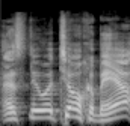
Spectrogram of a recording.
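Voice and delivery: put-on Australian accent. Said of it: "Do your Australian voice".

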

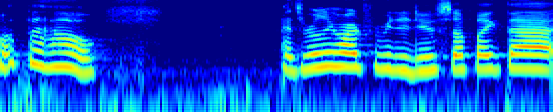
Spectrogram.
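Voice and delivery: tearing up, teary, choked-up voice. Telling listeners how last night went, tearing up. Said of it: "tearing up right now talking about it".

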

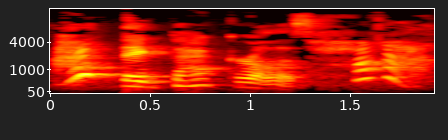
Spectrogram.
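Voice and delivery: put-on sing-song Valley Girl accent. Retelling a remark made from a stadium seat, in a Valley Girl accent. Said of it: "I totally said it in the Valley Girl accent".

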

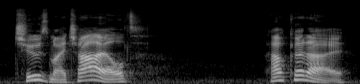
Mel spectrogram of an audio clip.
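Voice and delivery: desperate, agonised, high-pitched, very loud cry. Quoting a film scene as an impression: Sophie's Choice impression. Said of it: "Is that your impression of Sophie's Choice?".

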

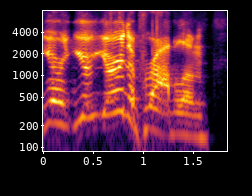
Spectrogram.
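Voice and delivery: put-on angry old woman voice, shrill, loud screeching yell. Quoting an angry grandma in the comment section, imitating her screaming. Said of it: "She's screaming at me".

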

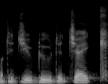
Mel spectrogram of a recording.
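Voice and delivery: put-on defensive tone. Retelling a TV scene where Sisko gets defensive: imitating Sisko getting defensive. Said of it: "Sisko gets really defensive and he's like".

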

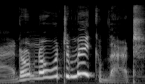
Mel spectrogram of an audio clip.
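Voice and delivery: very high froggy voice. Retelling what Jordan Peterson said in an interview video: Jordan Peterson voice. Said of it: "Is that your Jordan Peterson voice?".

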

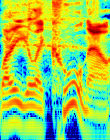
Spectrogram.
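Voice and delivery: plain

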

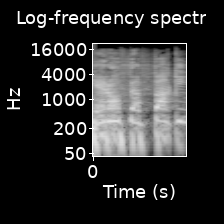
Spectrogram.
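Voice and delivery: shrill, very high, screamed outburst. Speaker retells runners coming back the other way on the course: retelling a scream.

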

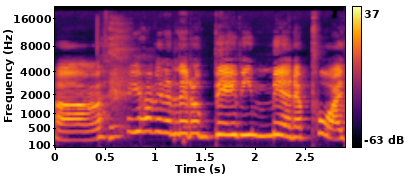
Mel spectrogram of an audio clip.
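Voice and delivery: put-on sweet, high-pitched, cutesy baby talk voice. The speaker talks to the cat Penny in a cute voice. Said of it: "You can make anything sound cute in the right voice".

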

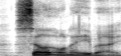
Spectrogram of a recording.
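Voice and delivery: muttered under breath. Retelling a remark someone made that others overheard, muttered under breath. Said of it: "under his breath".

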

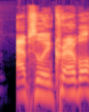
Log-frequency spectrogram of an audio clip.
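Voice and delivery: sarcastic tone. Answering a how-are-you-doing greeting: sarcastic tone. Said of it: "we can just hear it in your voice".

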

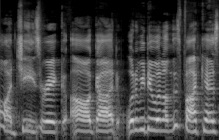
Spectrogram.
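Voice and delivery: very high, loud, rough character voice. Doing an impression of Morty when asked by the other speaker. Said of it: "give me the best impression of".

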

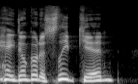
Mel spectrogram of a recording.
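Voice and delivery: rising irritated anger. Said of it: "you're peeing me off right now".

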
